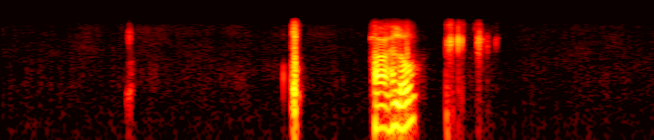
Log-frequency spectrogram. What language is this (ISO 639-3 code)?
sat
